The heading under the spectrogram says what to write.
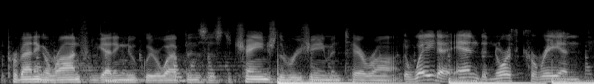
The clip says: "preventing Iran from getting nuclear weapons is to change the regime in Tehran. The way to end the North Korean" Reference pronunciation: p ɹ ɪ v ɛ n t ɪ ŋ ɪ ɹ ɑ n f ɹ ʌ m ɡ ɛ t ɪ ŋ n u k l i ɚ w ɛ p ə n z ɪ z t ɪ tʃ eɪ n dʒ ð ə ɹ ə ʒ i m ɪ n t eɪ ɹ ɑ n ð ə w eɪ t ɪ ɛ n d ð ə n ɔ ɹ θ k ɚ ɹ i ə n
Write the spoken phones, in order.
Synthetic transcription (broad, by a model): p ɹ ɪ v ɛ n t ɪ ŋ ɪ ɹ ɑ n f ɹ ʌ m ɡ ɛ t ɪ ŋ n u k l i ɚ w ɛ p ə n z ɪ z t ɪ tʃ eɪ n dʒ ð ə ɹ ə ʒ i m ɪ n t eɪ ɹ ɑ n ð ə w eɪ t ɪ ɛ n ð ə n ɔ ɹ θ k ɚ ɹ i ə n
